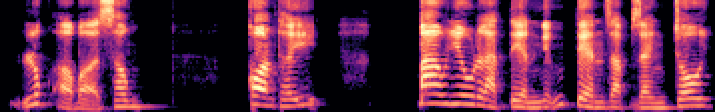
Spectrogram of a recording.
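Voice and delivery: put-on a boy reliving a near drowning; young boy telling. A narrator's reading. Boy tells his story.

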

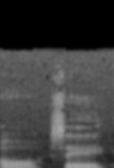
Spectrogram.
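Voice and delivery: Alcehiste drawn out, syllables evenly spaced; measured teaching pronunciation; slow syllable demo. Shown as a demonstration. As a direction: say it slowly, part by part. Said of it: "It's pronounced like this".

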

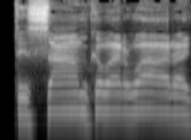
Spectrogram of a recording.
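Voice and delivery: high, droning whine; drawn-out whining. A narrator's reading. Husband insults his wife in a drawn-out whine. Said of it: "тягуче заныл он".

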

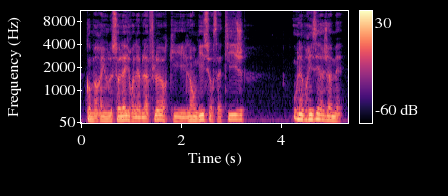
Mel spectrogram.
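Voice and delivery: plain reading voice

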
